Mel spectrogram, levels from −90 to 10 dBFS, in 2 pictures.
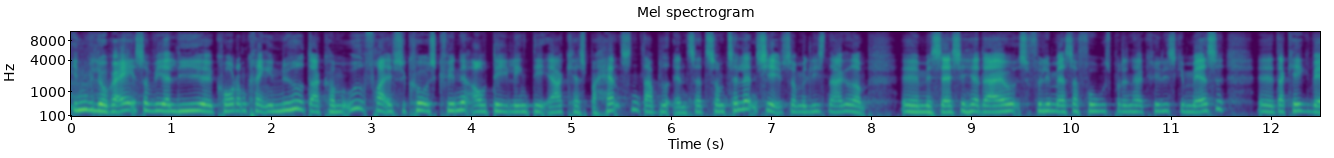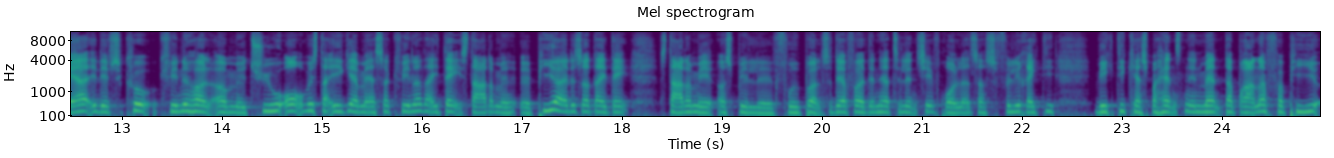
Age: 20-39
